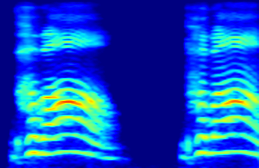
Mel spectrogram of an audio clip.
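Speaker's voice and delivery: भवाम with a loud, lengthened वा; long aa. Shown as a demonstration. Teacher points out the vowel sign, loud long वा in भवाम. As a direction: lean hard on the long aa in भवाम. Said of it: "आ की मात्रा".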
